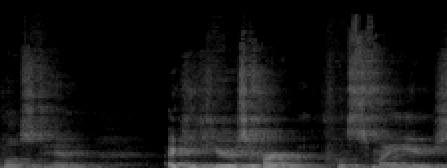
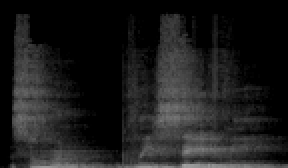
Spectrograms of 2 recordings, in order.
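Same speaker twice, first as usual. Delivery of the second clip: desperate plea; 4 semitones higher, 7 dB louder, slower than usual. Acted. Desperate plea, can't breathe.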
